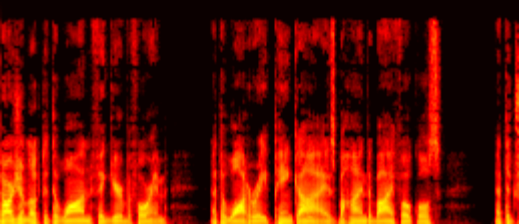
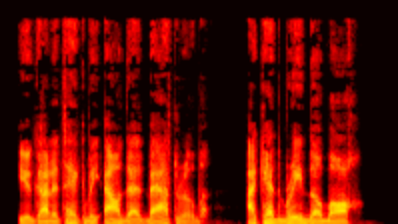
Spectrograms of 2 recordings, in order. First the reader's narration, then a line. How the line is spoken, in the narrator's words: Patrolman Mancuso leaned against the sergeant's desk and wheezed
